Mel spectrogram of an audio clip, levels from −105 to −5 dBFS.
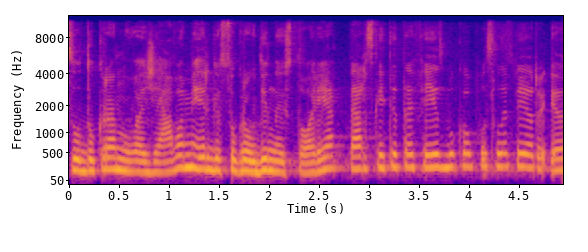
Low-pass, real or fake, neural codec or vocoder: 10.8 kHz; real; none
